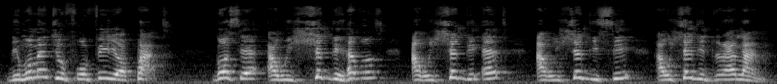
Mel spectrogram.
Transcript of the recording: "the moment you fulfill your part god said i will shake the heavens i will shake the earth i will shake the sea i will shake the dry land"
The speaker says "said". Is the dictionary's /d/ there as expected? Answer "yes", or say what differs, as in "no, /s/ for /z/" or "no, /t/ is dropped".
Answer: no, /d/ is dropped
